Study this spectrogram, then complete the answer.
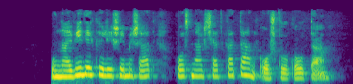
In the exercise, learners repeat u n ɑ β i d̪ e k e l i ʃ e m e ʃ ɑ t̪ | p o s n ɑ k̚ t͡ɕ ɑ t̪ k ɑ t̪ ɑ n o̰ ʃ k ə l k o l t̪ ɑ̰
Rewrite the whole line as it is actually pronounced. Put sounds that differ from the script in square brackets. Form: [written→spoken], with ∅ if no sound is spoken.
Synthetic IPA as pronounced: u n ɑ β i d̪ e k e l i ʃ e m e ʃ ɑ t̪ | p o s n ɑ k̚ t͡ɕ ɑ t̪ k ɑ t̪ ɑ n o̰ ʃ k ə l k o l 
